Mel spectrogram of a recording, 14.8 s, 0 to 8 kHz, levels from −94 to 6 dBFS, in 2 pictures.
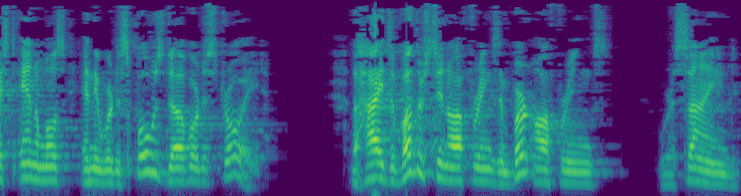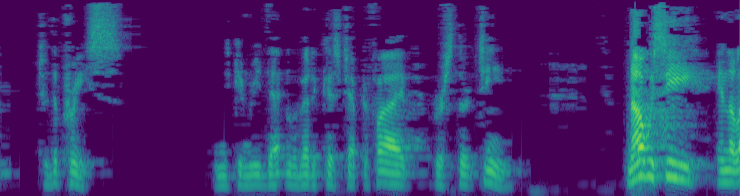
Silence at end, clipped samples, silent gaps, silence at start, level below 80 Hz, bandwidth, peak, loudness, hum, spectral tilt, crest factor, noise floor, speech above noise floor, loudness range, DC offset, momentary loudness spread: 0 s; under 0.1%; 2.88-3.24 s, 6.31-6.41 s, 7.63-7.71 s, 8.90-9.46 s; 0 s; -70 dBFS; 8 kHz; 0 dBFS; -20 LUFS; none; -4 dB/octave; 22 dB; -69 dBFS; 48 dB; 15 LU; under 0.1%; 20 LU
